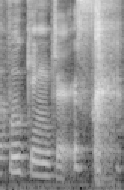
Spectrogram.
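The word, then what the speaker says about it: Fuckingers: Okay, and also the town people are known as the Fookingers. but it's spelled like fucking jers.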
